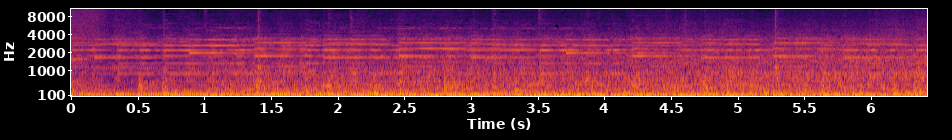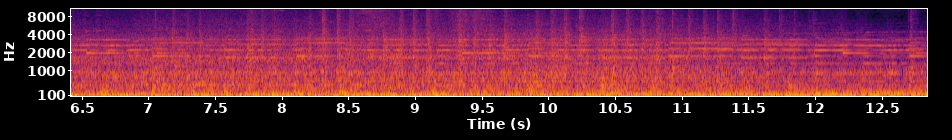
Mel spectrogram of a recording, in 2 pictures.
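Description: A passenger train runs on rails on the line from Tobolsk north toward Novy Urengoy. Its loud, steady rumble and rattle carry on without a break, with faint clicks of the wheels over the track.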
